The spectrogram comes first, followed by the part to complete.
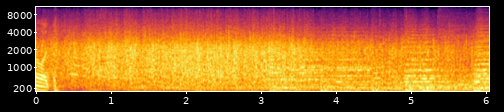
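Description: Studio audience applauding. Band music with horns strikes up near the end.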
